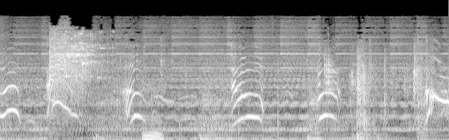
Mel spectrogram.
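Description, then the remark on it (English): A loud crash of the glass of a patio door shattering as a person smashes it bursts out near the start, followed by repeated shrill, rising-and-falling vocal cries and clattering bumps throughout. “And … is about to smash the glass. Or the patio door will have to be replaced.”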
